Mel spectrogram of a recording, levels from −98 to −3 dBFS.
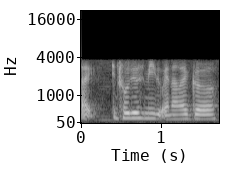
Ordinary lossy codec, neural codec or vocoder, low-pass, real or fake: none; none; 3.6 kHz; real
